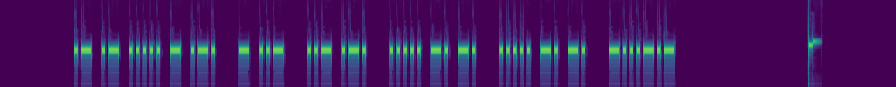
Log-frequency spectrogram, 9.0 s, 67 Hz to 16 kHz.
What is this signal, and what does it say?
Morse code, heard as a keyed tone, about 36 wpm, 700 Hz. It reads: AA5TR TU UR 5NN 5NN <BK>
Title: SOTA QSO Practice 35wpm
